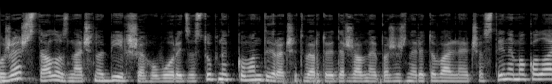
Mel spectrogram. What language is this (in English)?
Ukrainian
